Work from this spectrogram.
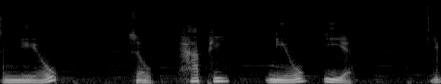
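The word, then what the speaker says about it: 牛: This character here, that's ox, and pronounced as new.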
